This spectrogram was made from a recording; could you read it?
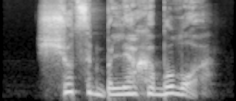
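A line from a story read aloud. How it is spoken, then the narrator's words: Whispered in the ear. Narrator (Ukrainian): прошепотіла мені у вухо Кастін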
